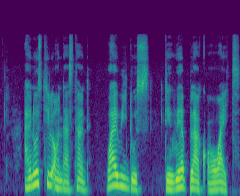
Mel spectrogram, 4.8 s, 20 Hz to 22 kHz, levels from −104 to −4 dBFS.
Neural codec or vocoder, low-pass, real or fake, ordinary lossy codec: none; none; real; none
